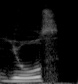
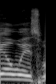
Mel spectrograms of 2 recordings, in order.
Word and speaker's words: Elwes: Cary Elwes. – Yeah, it's not Yules. Yeah. Everybody knows that. – Who would say that? What an idiot. – So Cary Elwes was in The Princess Bride.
